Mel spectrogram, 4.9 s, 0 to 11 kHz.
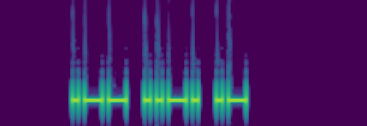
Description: Morse code, heard as a keyed tone, about 15 wpm, 700 Hz. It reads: WFA
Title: USA Call Sign Postfixes - 3 Letters 15wpm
